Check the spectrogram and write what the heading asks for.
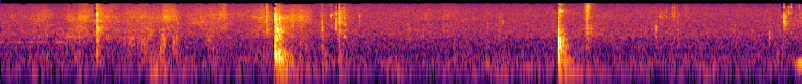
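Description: Quiet studio room tone broken by a few short sharp clicks, the loudest about a second and a half in and another near three seconds.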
